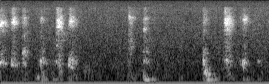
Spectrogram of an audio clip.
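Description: Near silence, with only very faint scattered ticks and rustles.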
